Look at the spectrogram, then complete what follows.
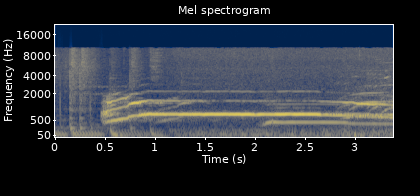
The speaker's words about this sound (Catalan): Que venen els llops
